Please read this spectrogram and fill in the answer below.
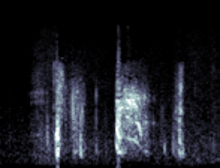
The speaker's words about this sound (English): excuse me, I had to sneeze.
